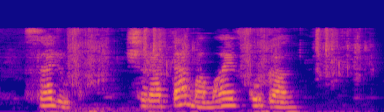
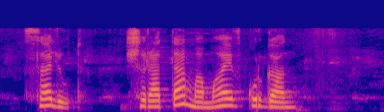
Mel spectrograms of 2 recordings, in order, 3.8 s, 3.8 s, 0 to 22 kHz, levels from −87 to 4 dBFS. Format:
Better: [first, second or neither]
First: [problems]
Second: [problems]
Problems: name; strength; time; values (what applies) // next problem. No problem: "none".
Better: second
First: noise reduction (classical method WPE with log-MMSE)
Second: none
